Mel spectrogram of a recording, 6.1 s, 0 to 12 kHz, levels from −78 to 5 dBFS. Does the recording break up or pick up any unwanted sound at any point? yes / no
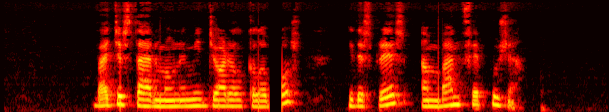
yes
